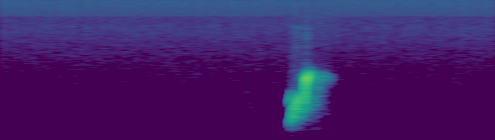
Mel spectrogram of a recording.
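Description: Near silence broken about one and a half seconds in by a single short plop that rises quickly in pitch.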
